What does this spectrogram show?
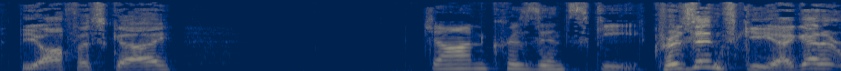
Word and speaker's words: Krasinski: How does he pronounce his name? The Office guy? John Krasinski.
